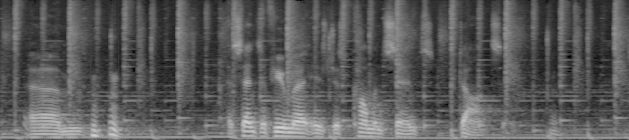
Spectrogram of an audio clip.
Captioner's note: chuckle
